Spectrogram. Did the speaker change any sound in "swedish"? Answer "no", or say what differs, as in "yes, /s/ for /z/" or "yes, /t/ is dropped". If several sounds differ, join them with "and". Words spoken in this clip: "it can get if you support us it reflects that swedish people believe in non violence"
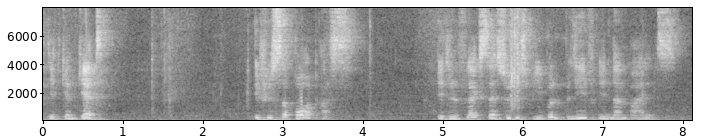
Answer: yes, /s/ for /ʃ/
